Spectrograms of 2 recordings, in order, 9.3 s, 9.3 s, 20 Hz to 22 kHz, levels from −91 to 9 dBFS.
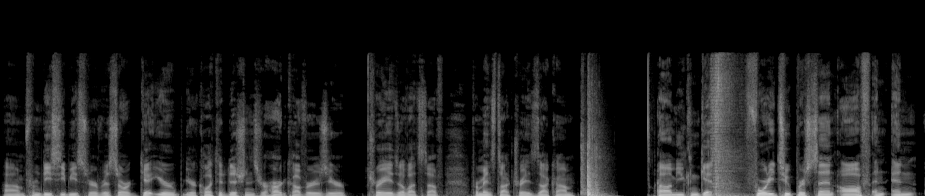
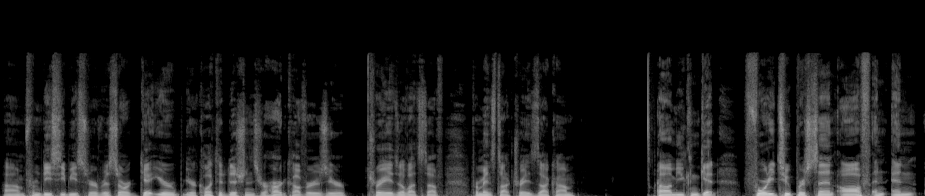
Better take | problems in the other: second | door banging; loud; at 6 s; peak 2 dB above the speech // footsteps; noticeable; at 7 s; peak 5 dB below the speech

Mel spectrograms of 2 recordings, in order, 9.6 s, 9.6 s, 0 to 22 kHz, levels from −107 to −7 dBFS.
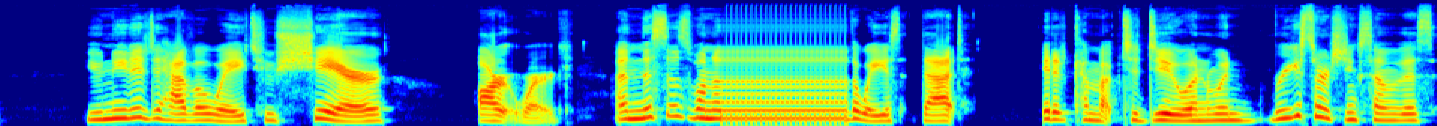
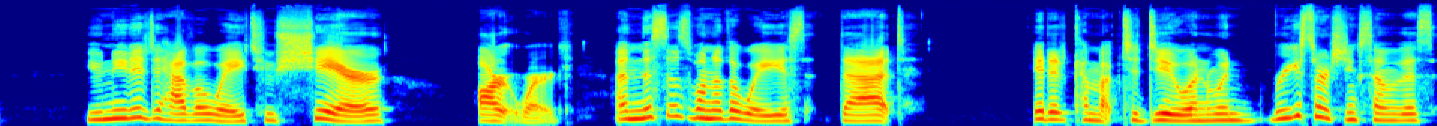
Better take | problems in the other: second | audio freezing; at 5 s for 1 s

